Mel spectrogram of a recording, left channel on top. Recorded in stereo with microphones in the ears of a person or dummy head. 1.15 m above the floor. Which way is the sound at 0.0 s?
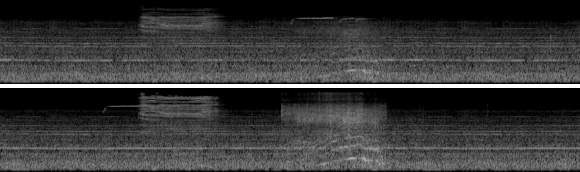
10° left (ahead or behind).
